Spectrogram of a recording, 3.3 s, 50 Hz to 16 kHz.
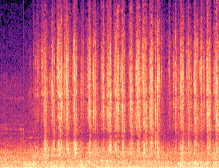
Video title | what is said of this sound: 🌙 রমজান স্পেশাল তিনটি বড়া রেসিপি - ইফতার রেসিপি -- Ramzan special recipe -- Ramadan iftar item 276# | ঝনঝন শব্দটা শুনলেই আপনারা বুঝতে পারবেন এটা কতটা ক্রিস্পি হয়েছে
